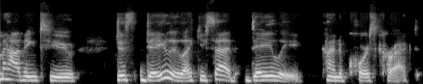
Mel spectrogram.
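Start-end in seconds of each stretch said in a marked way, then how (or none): none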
